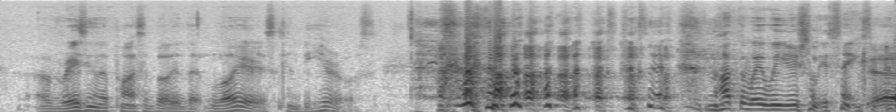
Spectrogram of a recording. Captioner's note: laughs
